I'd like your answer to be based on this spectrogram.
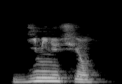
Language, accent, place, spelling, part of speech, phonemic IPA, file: French, France, Lyon, diminution, noun, /di.mi.ny.sjɔ̃/, LL-Q150 (fra)-diminution.wav
- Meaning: 1. diminution, abatement 2. division (instrumental variation of a melody conceived as the dividing a succession of long notes into several short ones)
